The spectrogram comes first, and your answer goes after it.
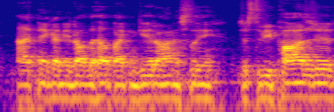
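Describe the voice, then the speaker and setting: Mumbling at a fairly quick pace, a man shows ordinary pitch variation. Audible room echo follows his words. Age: 40s. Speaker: vlogger in recovery. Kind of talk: casual video diary.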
